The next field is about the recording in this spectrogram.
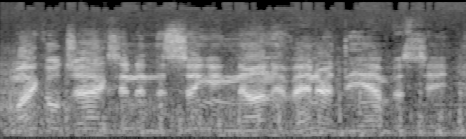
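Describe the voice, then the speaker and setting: A man's voice: mid-range voice, racing, natural voice. A man playing an earnest live news correspondent reporting from a siege in a satirical radio play. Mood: urgent, reporting. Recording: loud helicopter-like noise behind.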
